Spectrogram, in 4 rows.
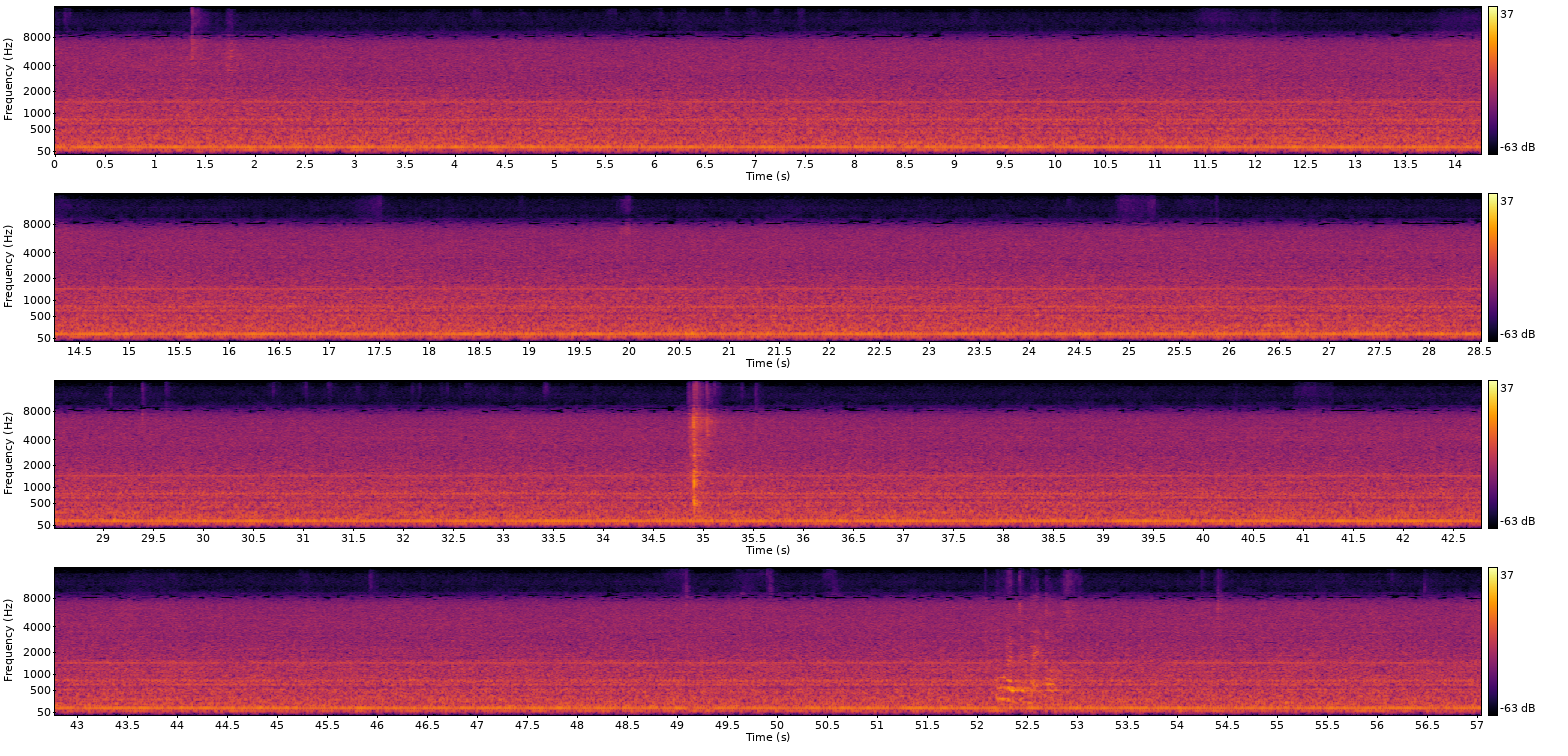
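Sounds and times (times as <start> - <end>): ventilation fan humming: 0.0 - 57.0
sharp click: 34.8 - 35.2.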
